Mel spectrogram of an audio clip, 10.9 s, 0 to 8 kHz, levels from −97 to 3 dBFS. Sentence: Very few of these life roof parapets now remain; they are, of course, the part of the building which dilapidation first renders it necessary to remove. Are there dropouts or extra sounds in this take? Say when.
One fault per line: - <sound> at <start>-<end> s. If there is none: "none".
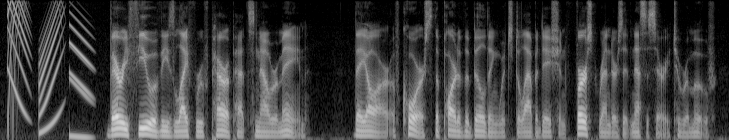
- chirp at 0.1-1.5 s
